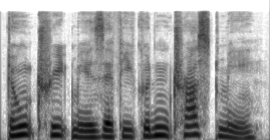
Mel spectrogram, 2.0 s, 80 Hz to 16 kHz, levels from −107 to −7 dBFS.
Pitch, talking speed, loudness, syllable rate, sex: 185 Hz, 265 wpm, -17 LUFS, 4.7 syllables/s, female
